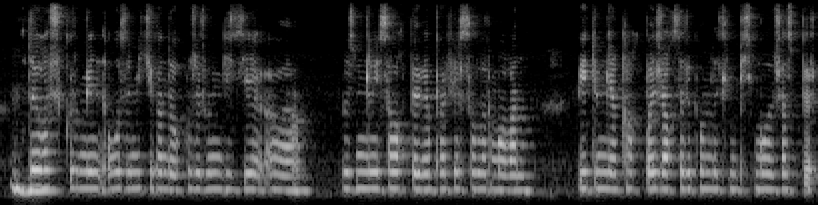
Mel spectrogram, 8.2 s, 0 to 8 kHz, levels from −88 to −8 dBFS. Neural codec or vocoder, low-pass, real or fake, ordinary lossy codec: none; none; real; none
